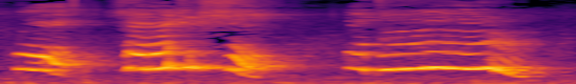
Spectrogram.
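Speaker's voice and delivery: high, loud desperate calls; calling out frantically. Pretend. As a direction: cry out for the lost son. Son vanished, calling him.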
